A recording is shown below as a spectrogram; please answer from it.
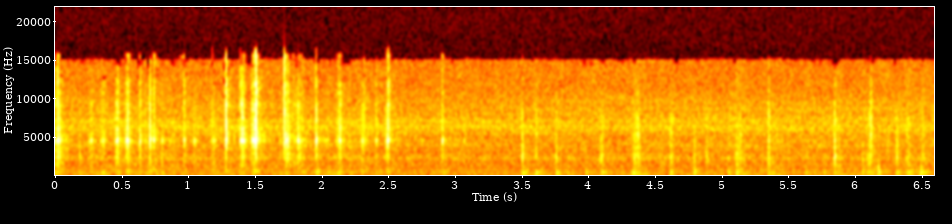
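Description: A hand-held needle worked directly on a gramophone record, giving a run of small regular clicks at about five a second. They are high and sharp for the first couple of seconds, then lower and duller in the second half.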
